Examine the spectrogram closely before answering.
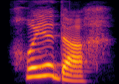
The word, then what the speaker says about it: goeiedag: Try pronouncing it from the back of your throat.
